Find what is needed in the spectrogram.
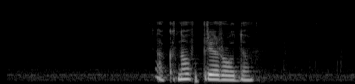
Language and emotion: Russian, neutral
